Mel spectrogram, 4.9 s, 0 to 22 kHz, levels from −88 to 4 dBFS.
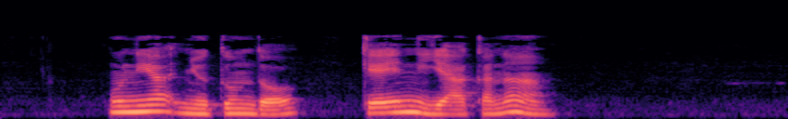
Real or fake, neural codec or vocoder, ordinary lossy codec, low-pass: real; none; AAC, 64 kbps; 7.2 kHz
